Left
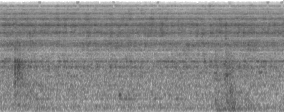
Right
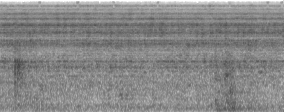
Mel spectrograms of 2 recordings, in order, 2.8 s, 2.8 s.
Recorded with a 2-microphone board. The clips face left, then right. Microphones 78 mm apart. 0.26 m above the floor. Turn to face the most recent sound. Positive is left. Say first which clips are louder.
# even
turn(degrees=45)  # may be behind; listen again after turning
